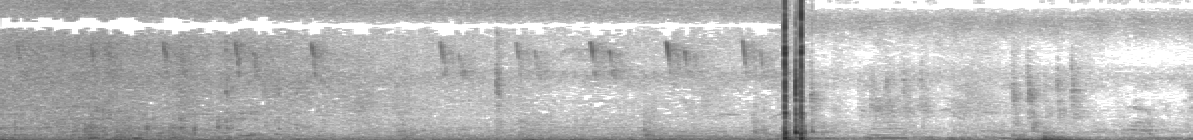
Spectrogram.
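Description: Outdoor ambience with small birds chirping in short, quick falling calls, then a sharp double click about five seconds in.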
